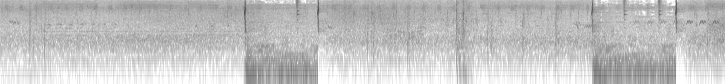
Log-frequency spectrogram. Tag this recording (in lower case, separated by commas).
music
